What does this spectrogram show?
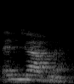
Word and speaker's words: enjambment: M is silent here, it is enjambment.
